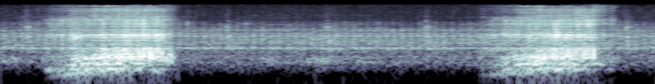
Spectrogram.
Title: SLEEPING BEAUTY(Snoring Lip-Sync)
